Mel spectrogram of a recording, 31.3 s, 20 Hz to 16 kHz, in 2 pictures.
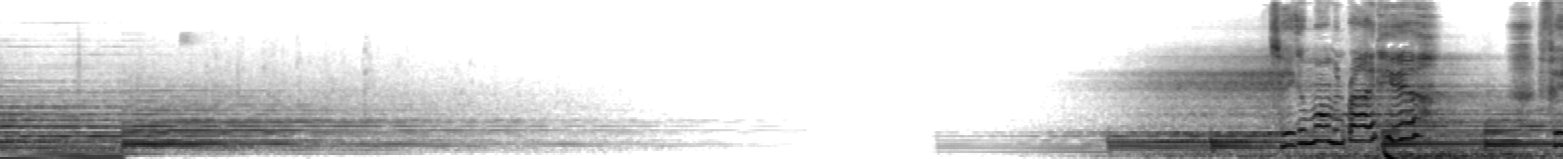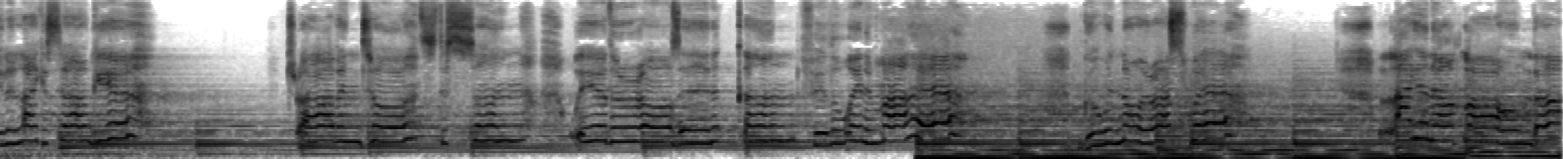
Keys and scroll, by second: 26.3 ctrl+0.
